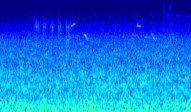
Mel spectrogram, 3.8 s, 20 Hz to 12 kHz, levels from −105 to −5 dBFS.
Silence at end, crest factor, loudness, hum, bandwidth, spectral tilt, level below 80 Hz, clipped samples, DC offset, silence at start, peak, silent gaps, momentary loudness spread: 0 s; 12 dB; -59 LUFS; none; 10 kHz; -5.5 dB/octave; -64 dBFS; under 0.1%; under 0.1%; 0 s; -44 dBFS; none; 1 LU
